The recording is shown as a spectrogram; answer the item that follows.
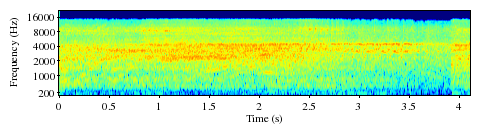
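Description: Pachinko parlor din of steel balls and machine sounds, under the electronic reach effects of a CR Shin Hokuto Musou pachinko machine. A sudden sharp hit sounds right at the end, as the machine's screen switches to its 'NEXT' effect.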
